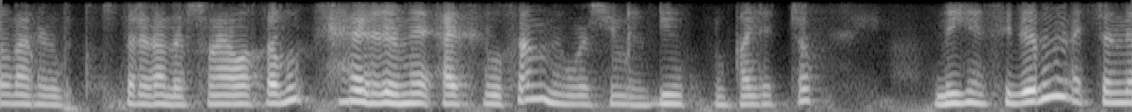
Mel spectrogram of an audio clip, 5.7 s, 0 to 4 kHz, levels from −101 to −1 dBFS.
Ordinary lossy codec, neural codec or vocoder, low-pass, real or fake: none; codec, 16 kHz, 0.5 kbps, FreqCodec, larger model; 3.6 kHz; fake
